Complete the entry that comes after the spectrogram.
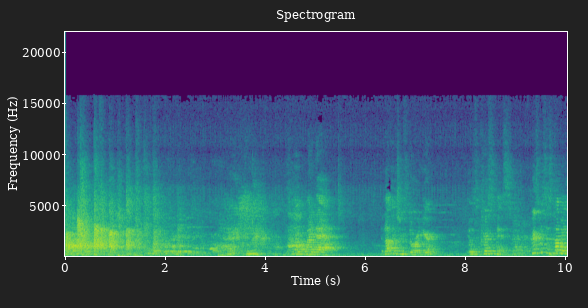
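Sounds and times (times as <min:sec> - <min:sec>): audience clapping: 0:00.0 - 0:02.7
audience laughing: 0:00.0 - 0:04.3.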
